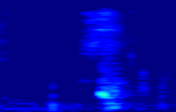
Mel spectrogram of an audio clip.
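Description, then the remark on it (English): A single short, sharp sneeze from Toffee the dog bursts out, a quick nasal snort with a breathy hiss, amid quiet and no talking. “Just had a little sneeze.”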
